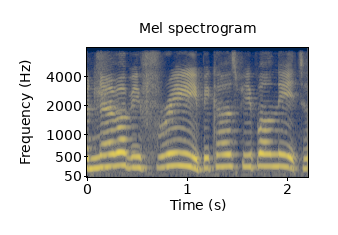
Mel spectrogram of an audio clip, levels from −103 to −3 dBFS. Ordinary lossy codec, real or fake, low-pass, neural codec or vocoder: none; real; 7.2 kHz; none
